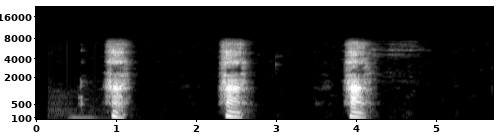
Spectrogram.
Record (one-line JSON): {"exhalation_length": "5.7 s", "exhalation_amplitude": 25624, "exhalation_signal_mean_std_ratio": 0.24, "survey_phase": "alpha (2021-03-01 to 2021-08-12)", "age": "18-44", "gender": "Male", "wearing_mask": "No", "symptom_cough_any": true, "symptom_fatigue": true, "symptom_headache": true, "smoker_status": "Never smoked", "respiratory_condition_asthma": false, "respiratory_condition_other": false, "recruitment_source": "Test and Trace", "submission_delay": "37 days", "covid_test_result": "Negative", "covid_test_method": "RT-qPCR"}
